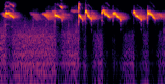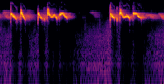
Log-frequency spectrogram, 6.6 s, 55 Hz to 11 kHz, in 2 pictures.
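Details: Mata Puteh Raja, the Oriental white-eye, beginning song on 30 August 2022, new white feathers almost fully pigmented; repeated short bursts of thin, downslurred high chirps, a quiet pause midway, then a fresh run of twittering.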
